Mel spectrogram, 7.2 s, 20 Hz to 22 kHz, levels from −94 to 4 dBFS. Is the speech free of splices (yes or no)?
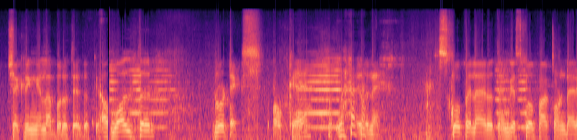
no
